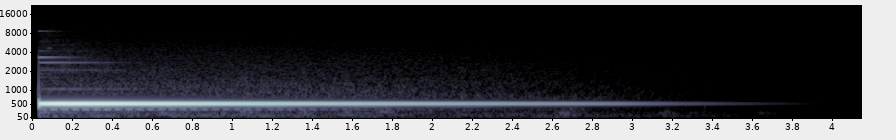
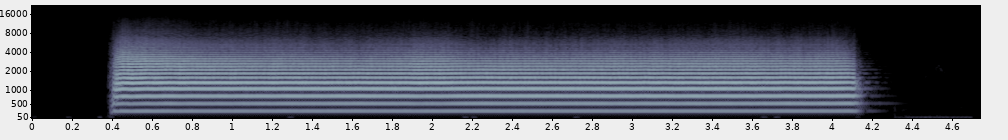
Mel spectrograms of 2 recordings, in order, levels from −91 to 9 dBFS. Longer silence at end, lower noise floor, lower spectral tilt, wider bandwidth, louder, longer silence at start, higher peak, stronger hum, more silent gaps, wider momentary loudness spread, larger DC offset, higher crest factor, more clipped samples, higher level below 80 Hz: first, 1.65 s vs 0.6 s; first, -79 dBFS vs -74 dBFS; first, -7 dB/octave vs 0 dB/octave; second, 3.5 kHz vs 11.5 kHz; first, -12 LUFS vs -21 LUFS; second, 0.05 s vs 0.4 s; first, -2 dBFS vs -6 dBFS; neither; neither; first, 24 LU vs 2 LU; neither; second, 12 dB vs 18 dB; neither; first, -74 dBFS vs -84 dBFS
